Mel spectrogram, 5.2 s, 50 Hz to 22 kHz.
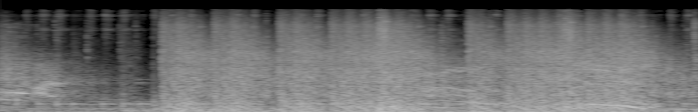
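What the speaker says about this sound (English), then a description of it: "let's go assault rifle. See if I can get more dudes faster" Rapid assault-rifle fire in the shooter game Serious Sam 3: BFE, a dense, continuous rattle of shots that starts abruptly after a brief quieter moment and stays loud throughout.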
